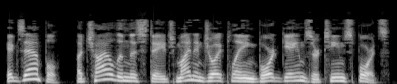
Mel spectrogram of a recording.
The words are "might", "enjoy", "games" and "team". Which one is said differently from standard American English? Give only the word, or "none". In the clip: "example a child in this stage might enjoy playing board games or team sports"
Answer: none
